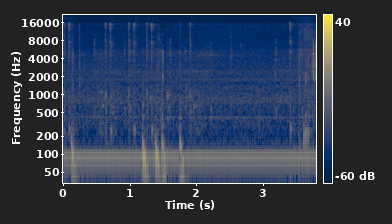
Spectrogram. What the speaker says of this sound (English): I'm clicking the down arrow on my keyboard and it just moves it down a slight little bit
